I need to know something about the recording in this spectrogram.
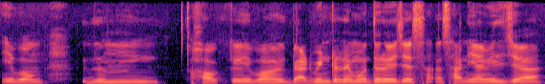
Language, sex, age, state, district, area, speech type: Bengali, male, 60+, West Bengal, Jhargram, rural, spontaneous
